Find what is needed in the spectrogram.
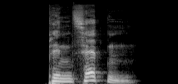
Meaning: plural of Pinzette
- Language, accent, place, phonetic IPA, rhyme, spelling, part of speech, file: German, Germany, Berlin, [pɪnˈt͡sɛtn̩], -ɛtn̩, Pinzetten, noun, De-Pinzetten.ogg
